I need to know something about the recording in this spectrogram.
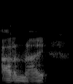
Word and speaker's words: Yahweh: So that word ani means I, and then we've got the divine name there, Yahweh, which we often pronounce Adonai.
